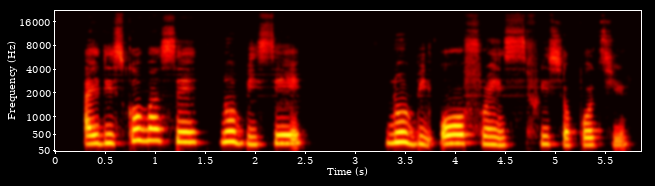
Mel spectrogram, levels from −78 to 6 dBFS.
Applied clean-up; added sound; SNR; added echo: neural mask model DeepFilterNet 3.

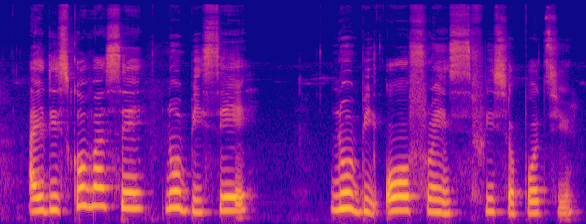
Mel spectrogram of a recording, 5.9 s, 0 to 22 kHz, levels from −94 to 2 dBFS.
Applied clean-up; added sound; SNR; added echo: none; none; none; none.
